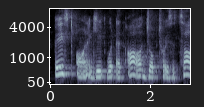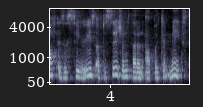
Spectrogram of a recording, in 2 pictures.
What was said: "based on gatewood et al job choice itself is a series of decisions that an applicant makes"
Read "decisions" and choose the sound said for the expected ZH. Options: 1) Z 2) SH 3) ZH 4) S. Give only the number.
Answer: 3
